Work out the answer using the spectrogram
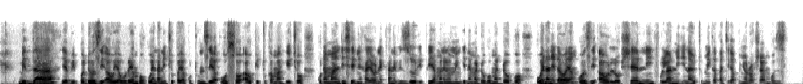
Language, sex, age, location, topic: Swahili, female, 25-35, Kisumu, health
